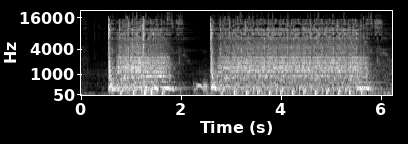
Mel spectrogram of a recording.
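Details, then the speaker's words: Old lawn mower engine, not the factory motor: cranking chug, sharp backfire pop as it catches, then rough fast single-cylinder thumping as it runs. "backfire all right I got it running here check this out"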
